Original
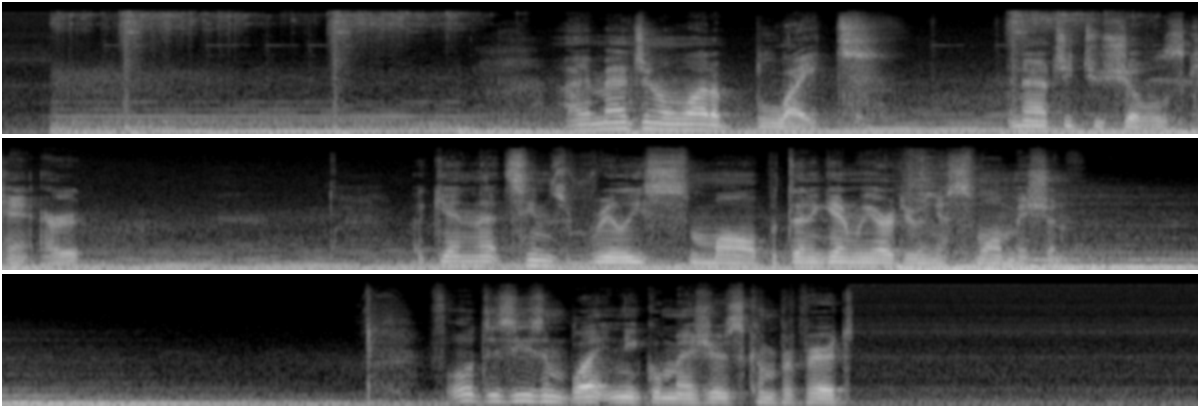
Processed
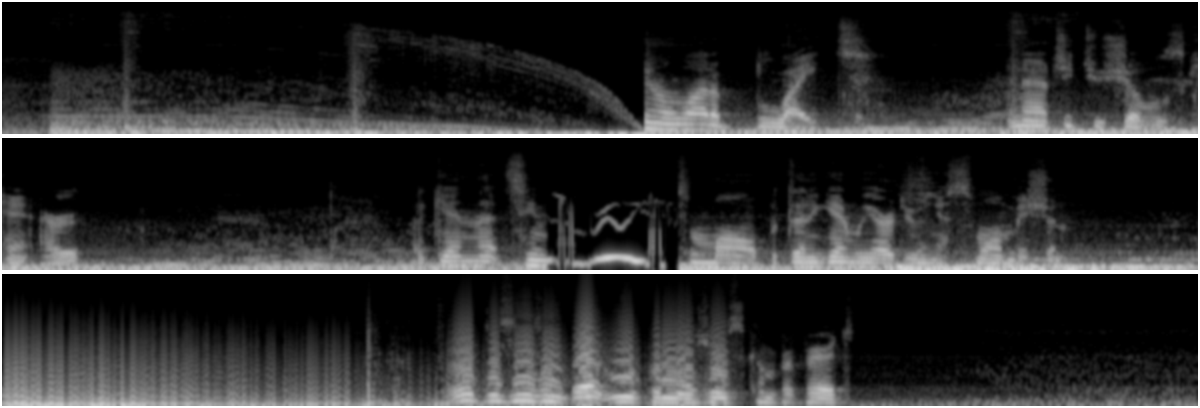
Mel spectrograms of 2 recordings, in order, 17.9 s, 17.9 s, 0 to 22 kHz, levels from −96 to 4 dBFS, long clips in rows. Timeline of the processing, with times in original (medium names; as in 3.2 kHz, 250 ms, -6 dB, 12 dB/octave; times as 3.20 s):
1.12 s: tape stop 2.10 s
8.70–9.37 s: formants replaced by sine waves
11.97–15.64 s: square wave that keeps the level
whole clip: low-pass 1 kHz 6 dB/octave; reverb removal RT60 1.6 s; tilt EQ -2.5 dB/octave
